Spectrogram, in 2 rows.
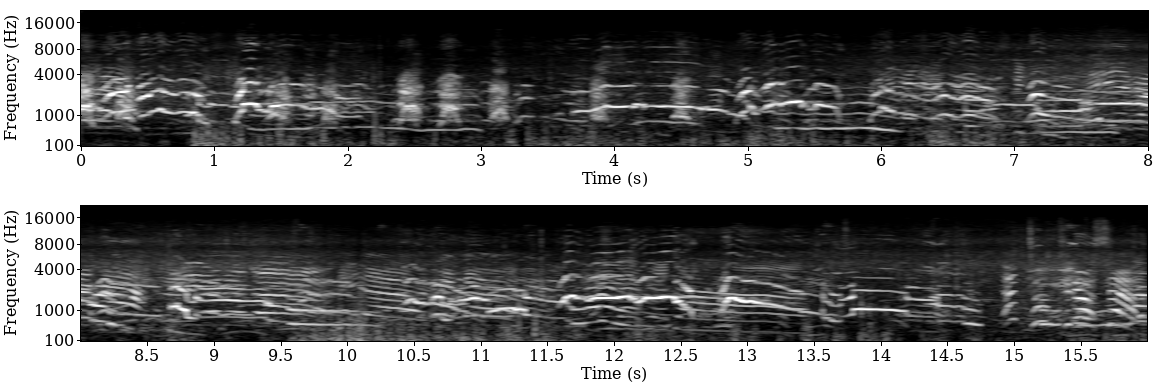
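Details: Racing whippets at a 295 m whippet race, 22 May 2011: a dense chorus of drawn-out howling whines and quick yips from several dogs, pitches sliding up and down, steady for sixteen seconds, with music and voices in the background.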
